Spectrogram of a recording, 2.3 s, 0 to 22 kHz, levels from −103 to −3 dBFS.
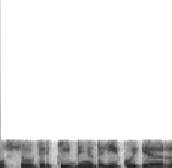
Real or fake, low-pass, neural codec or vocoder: real; 3.6 kHz; none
